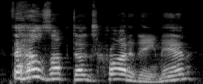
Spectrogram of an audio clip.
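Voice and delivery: incredulous. Acted. Phil exclaims about email.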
